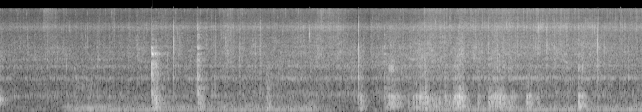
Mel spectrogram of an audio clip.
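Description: Onions, green chillies and tomato frying in oil in a metal pot with a steady sizzle, while a metal spoon stirs and scrapes through them. There are two sharp clinks of the spoon against the pot a little after two seconds in, and the stirring gets busier in the second half.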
